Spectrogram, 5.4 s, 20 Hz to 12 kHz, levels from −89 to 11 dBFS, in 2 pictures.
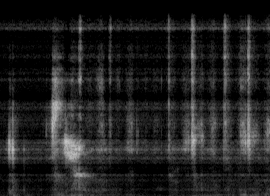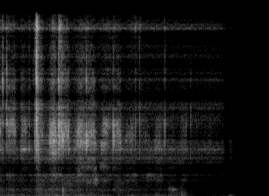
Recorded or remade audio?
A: remade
